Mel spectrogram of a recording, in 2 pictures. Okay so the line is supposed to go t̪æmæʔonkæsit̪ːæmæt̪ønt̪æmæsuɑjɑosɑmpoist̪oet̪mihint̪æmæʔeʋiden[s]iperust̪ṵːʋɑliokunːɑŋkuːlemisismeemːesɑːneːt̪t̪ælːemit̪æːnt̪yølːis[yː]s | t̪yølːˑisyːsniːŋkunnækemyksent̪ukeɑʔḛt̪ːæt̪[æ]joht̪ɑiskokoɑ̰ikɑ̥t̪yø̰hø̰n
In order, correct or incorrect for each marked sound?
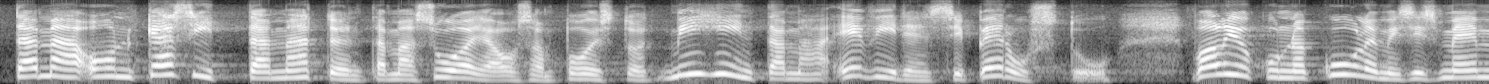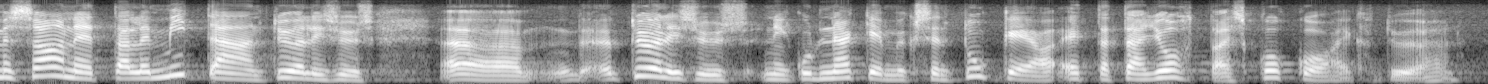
incorrect: sː, correct, incorrect: æː

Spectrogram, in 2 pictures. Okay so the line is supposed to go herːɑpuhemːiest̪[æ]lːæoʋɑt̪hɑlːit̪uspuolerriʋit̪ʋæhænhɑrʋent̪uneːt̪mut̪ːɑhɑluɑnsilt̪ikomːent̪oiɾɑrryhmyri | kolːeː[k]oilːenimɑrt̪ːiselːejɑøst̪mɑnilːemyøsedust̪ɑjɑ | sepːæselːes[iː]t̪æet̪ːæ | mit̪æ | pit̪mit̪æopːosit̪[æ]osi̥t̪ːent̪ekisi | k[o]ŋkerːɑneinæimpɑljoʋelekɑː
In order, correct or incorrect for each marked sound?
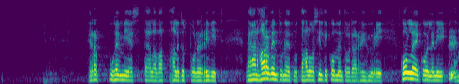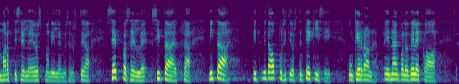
incorrect: æː, correct, incorrect: i, incorrect: i, incorrect: u

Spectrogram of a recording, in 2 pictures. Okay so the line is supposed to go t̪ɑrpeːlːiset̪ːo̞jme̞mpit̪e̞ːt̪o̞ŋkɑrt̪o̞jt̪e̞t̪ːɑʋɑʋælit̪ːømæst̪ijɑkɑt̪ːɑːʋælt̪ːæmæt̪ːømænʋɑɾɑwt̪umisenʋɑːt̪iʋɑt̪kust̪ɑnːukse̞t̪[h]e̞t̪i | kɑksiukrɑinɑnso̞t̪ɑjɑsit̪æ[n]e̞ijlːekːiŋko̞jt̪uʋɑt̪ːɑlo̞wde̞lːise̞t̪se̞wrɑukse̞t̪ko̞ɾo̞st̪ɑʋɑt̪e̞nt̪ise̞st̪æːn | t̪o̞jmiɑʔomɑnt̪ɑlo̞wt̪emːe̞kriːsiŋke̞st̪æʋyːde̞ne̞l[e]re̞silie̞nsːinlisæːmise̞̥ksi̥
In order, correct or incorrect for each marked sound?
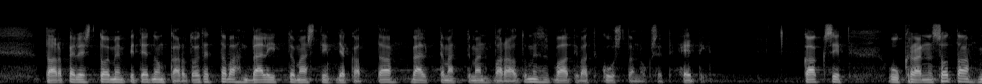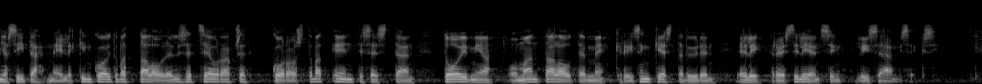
correct, incorrect: m, incorrect: i

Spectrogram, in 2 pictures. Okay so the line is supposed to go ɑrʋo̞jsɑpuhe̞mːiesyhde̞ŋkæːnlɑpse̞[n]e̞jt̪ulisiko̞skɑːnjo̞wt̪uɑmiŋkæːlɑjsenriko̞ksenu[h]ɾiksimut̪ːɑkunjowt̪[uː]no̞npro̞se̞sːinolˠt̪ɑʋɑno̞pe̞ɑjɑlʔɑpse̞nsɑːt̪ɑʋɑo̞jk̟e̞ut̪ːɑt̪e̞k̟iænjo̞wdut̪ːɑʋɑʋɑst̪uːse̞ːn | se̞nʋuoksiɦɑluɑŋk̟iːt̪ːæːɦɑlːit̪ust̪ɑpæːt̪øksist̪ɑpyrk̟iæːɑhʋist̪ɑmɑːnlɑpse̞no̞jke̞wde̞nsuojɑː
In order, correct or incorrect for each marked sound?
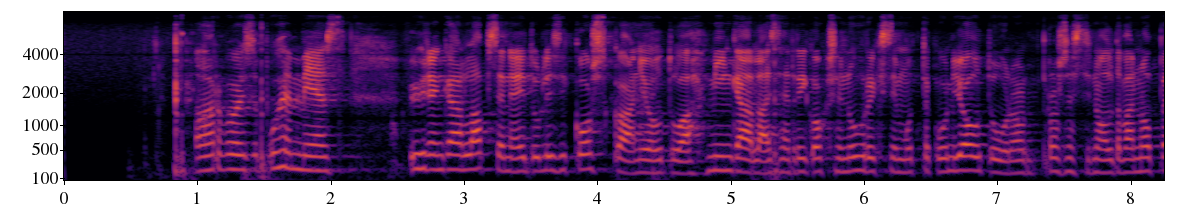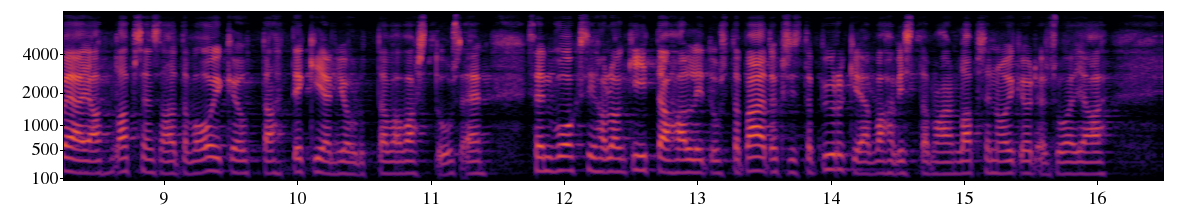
correct, correct, correct

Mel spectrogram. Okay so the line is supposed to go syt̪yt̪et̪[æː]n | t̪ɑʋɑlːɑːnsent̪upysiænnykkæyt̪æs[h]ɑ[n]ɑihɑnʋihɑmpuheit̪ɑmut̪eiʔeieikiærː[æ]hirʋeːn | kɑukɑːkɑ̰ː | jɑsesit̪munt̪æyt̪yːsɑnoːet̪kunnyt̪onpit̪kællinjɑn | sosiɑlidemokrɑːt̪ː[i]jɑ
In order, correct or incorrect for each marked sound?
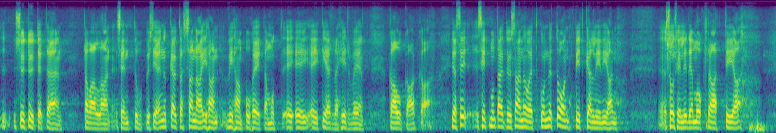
correct, incorrect: s, correct, correct, correct

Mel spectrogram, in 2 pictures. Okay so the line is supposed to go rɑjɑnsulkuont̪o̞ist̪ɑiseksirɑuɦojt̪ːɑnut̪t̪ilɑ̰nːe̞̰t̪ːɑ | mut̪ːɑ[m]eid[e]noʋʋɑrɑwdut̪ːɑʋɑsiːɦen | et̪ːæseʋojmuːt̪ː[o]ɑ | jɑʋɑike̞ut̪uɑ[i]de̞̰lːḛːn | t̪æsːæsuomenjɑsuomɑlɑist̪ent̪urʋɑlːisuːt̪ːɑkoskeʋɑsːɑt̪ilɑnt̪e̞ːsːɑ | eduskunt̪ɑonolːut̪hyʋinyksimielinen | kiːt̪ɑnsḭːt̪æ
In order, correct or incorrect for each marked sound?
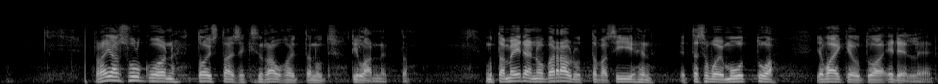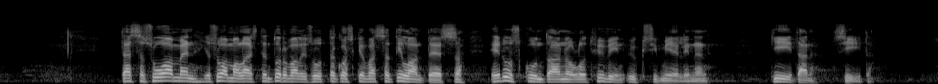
correct, incorrect: æ, incorrect: u, incorrect: e

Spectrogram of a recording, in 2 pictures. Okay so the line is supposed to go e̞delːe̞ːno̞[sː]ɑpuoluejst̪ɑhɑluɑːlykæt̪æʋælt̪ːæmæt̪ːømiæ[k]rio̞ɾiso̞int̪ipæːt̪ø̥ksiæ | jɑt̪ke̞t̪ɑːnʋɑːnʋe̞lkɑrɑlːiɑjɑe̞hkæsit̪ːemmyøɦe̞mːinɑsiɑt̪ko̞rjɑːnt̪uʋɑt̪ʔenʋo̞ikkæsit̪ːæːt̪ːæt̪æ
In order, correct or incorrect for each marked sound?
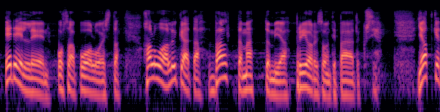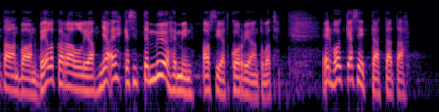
incorrect: s, incorrect: p

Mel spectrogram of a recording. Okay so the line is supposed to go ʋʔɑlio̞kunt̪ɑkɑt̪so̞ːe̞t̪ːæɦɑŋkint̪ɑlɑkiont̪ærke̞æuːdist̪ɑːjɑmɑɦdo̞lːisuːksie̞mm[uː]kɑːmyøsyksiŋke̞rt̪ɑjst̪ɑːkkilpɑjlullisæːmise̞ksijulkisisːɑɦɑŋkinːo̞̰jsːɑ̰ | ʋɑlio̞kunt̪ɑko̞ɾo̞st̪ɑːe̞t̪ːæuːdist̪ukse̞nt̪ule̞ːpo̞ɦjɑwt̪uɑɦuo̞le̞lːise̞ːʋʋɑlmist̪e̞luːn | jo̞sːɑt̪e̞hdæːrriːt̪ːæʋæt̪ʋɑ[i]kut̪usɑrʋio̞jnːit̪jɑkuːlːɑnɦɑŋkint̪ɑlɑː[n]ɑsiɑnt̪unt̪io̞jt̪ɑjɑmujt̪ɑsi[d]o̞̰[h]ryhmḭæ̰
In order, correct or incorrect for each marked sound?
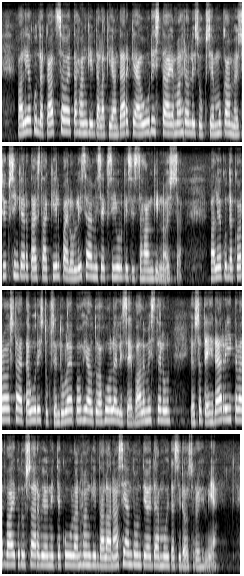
incorrect: u, incorrect: j, correct, correct, incorrect: s

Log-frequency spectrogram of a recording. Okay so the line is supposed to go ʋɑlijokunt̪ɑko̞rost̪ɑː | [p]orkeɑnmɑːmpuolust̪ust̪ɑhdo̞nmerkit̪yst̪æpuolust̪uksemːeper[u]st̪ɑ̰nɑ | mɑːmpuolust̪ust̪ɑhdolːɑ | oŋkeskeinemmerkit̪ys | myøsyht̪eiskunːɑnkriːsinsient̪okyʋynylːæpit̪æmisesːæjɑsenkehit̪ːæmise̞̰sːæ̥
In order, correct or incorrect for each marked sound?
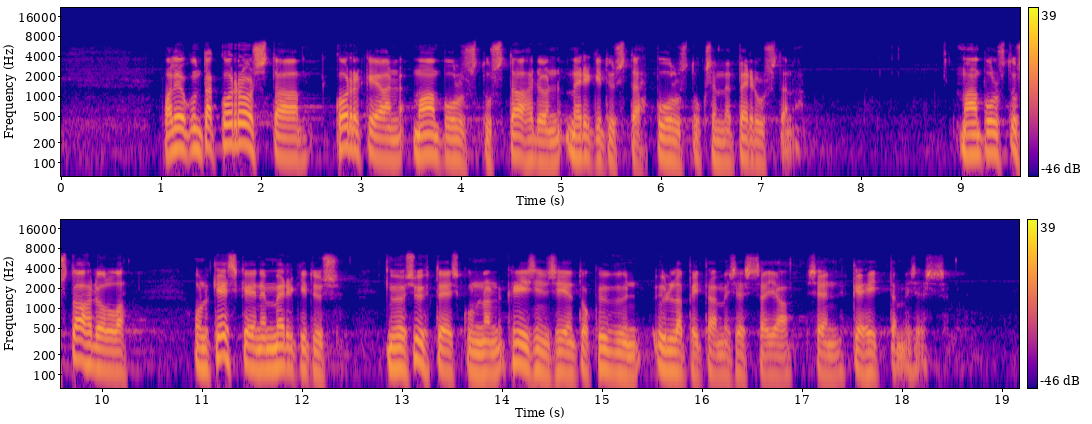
incorrect: k, correct

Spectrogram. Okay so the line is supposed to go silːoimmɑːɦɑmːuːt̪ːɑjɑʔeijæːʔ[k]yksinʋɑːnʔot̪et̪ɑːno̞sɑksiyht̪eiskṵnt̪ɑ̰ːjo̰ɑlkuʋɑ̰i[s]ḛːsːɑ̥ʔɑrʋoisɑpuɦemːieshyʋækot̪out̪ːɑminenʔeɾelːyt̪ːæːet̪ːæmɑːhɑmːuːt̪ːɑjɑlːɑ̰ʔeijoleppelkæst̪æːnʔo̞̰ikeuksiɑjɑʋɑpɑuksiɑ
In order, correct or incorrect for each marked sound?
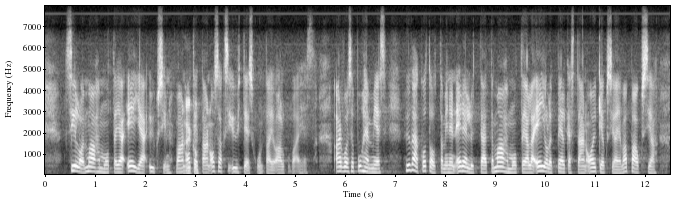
incorrect: ʔ, incorrect: h

